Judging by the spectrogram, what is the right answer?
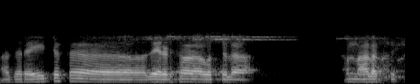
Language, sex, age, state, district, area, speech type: Kannada, male, 30-45, Karnataka, Hassan, urban, conversation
